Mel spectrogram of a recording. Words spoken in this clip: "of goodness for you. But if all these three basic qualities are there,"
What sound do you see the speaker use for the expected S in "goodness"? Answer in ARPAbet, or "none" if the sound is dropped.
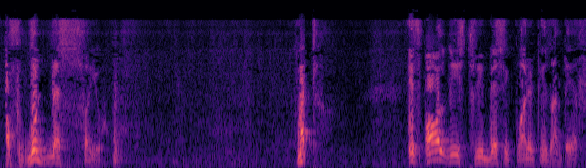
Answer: S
